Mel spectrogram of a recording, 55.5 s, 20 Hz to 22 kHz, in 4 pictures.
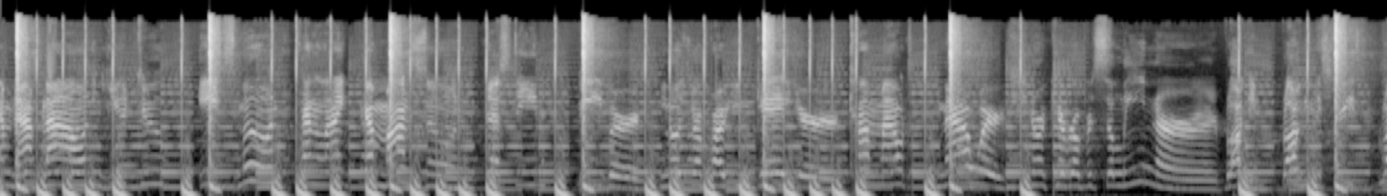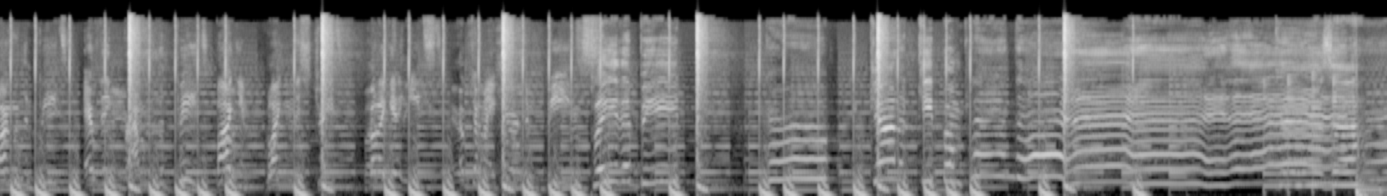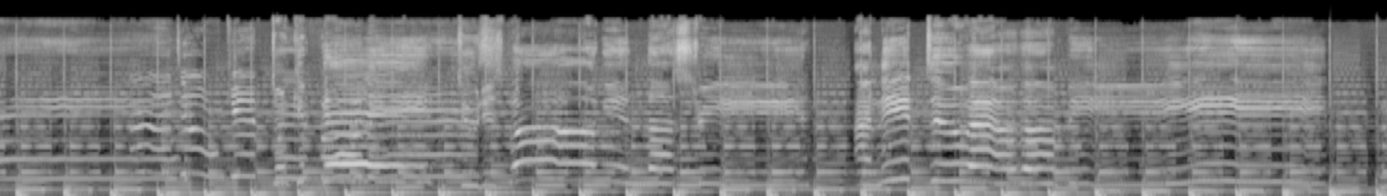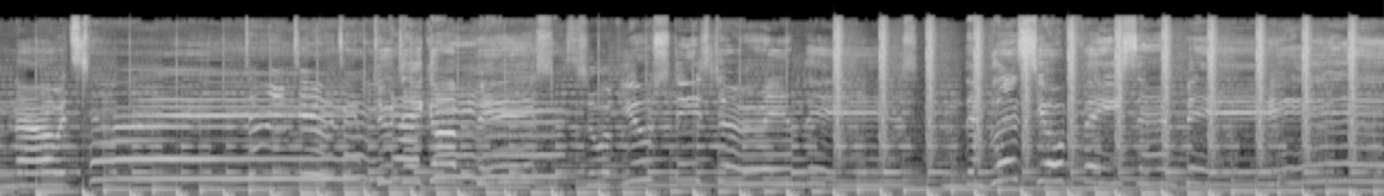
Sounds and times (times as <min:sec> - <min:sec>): Music: 0:00.0 - 0:11.6, 0:12.2 - 0:55.4.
